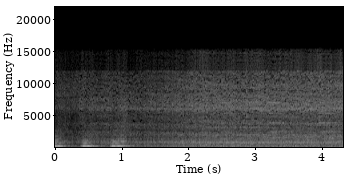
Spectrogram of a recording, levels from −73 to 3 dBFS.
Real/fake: real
